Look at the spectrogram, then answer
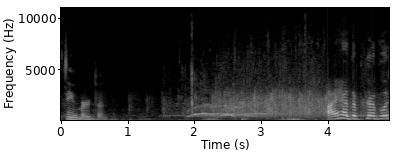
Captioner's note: applause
